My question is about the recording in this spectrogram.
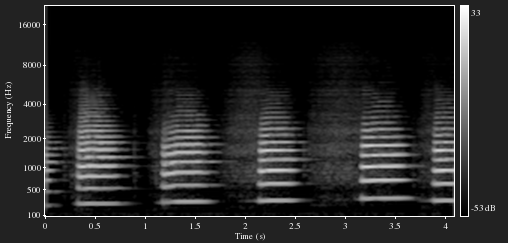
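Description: Trumpet playing about five separate low notes of roughly half a second each, mostly stepping upward in pitch, with breath audible between them. The notes are started with air alone and no tonguing, so their beginnings sound soft and not very clear.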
